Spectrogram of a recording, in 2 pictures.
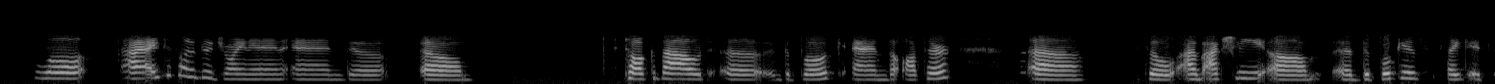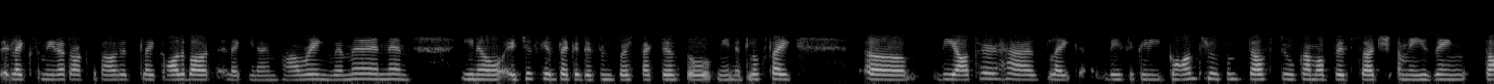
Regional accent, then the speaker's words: India; now in United States; I'm basically from India, so I moved to America about 8 years back.

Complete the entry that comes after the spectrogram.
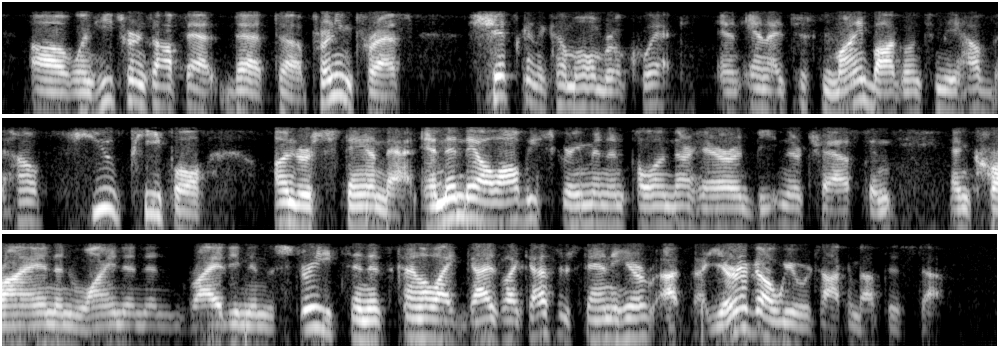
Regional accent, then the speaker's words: Oregon, United States; also born or lived in Washington / Alaska; I grew up in Oregon, Washington, before I went to Alaska.

